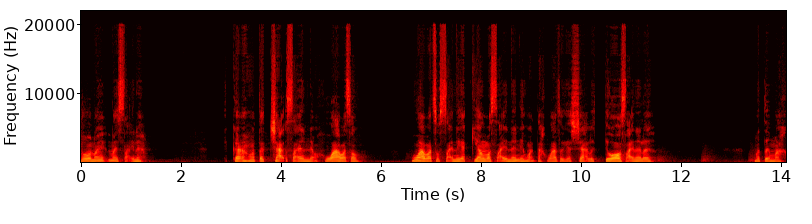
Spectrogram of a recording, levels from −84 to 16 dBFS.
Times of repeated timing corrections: none

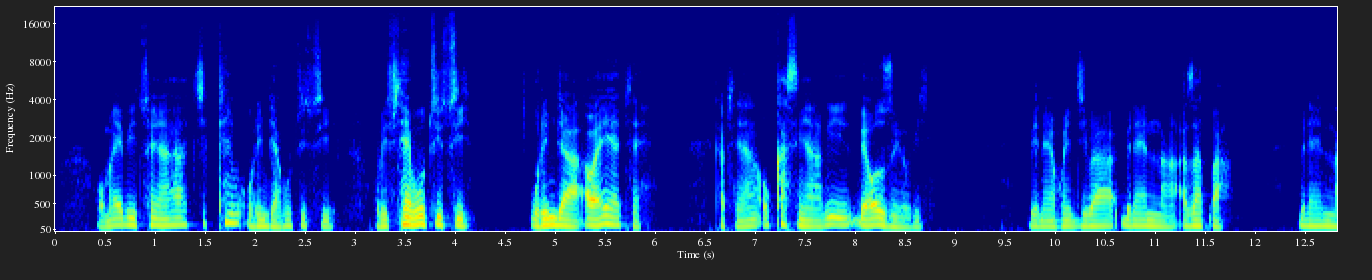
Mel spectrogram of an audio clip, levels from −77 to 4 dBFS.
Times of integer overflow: none

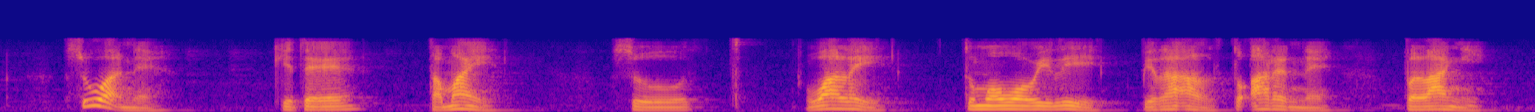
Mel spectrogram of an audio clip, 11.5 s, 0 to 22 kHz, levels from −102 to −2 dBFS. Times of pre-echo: 10.53-10.55

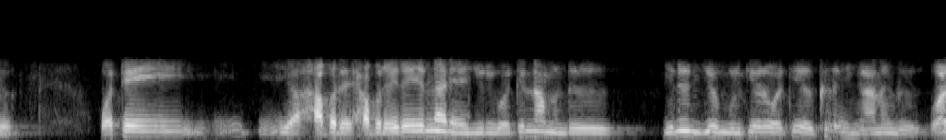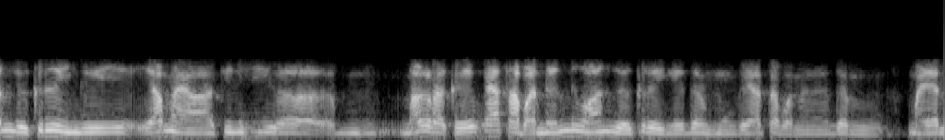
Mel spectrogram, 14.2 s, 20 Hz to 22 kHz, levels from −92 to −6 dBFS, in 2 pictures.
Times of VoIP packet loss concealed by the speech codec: 1.54-1.63, 6.21-6.43, 8.92-9.12, 10.67-10.80, 13.69-13.76

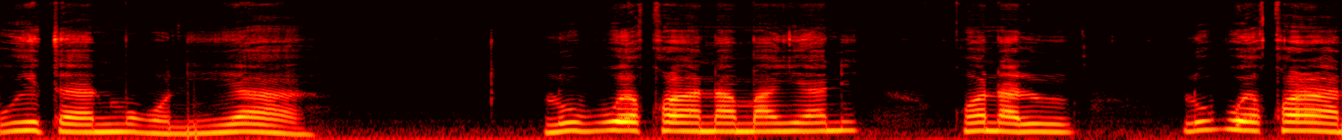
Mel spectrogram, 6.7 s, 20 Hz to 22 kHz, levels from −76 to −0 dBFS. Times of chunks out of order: 0.94-0.98

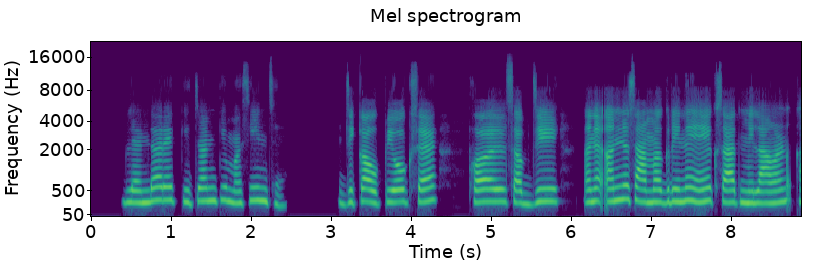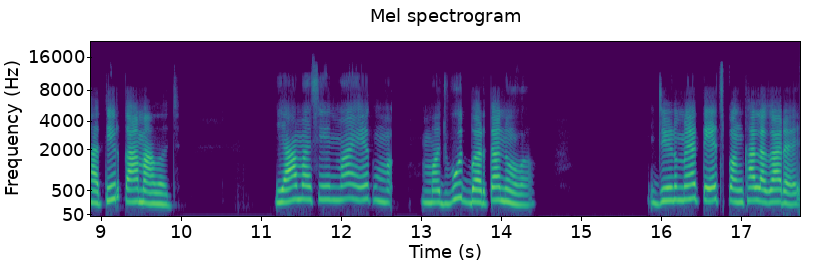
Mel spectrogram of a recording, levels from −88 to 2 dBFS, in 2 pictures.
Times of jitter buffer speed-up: none

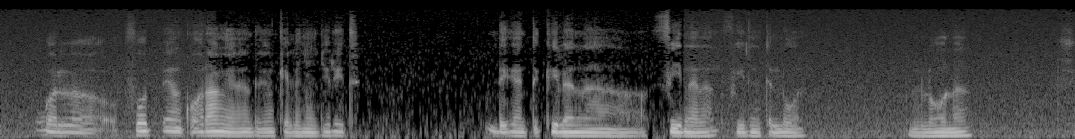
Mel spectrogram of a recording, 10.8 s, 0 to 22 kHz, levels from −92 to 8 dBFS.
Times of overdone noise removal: 2.15-6.83

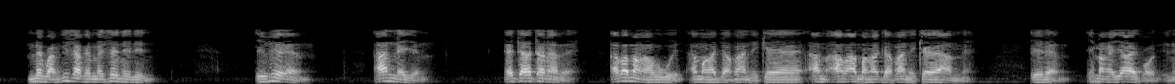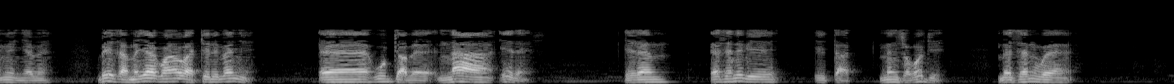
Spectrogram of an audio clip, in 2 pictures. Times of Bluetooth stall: none

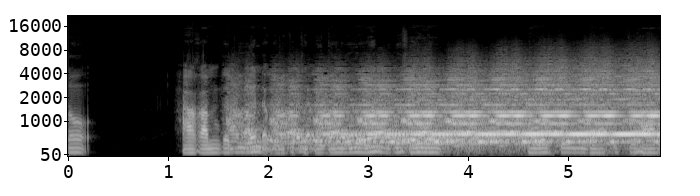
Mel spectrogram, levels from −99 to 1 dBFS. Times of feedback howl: 1.32-5.92

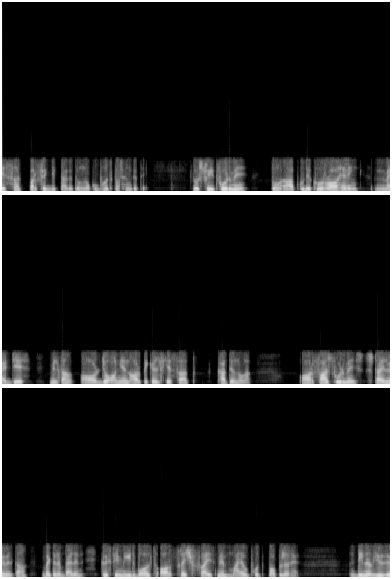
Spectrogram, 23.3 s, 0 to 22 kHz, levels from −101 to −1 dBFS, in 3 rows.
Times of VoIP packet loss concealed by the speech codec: 2.29-2.37, 6.87-7.06, 15.87-15.98

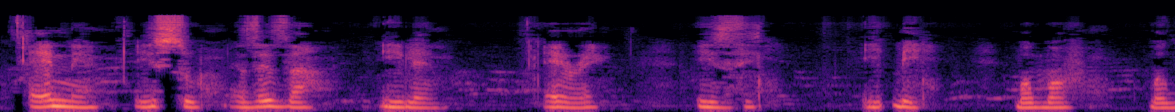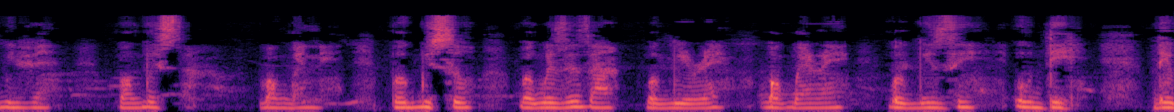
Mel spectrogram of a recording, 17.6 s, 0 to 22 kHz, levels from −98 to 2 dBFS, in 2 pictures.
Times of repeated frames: none

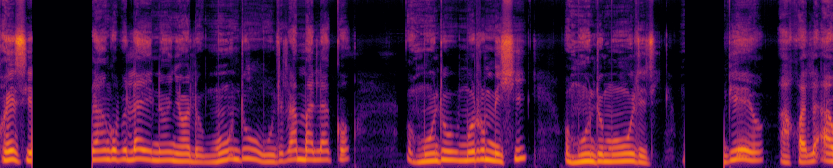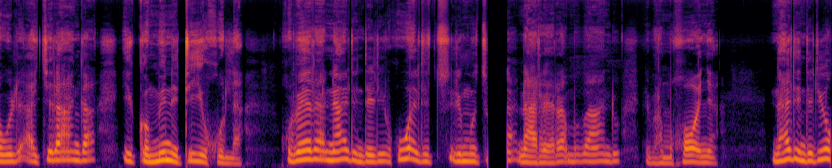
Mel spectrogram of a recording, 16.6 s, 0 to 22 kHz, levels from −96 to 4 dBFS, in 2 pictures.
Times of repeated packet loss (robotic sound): none

